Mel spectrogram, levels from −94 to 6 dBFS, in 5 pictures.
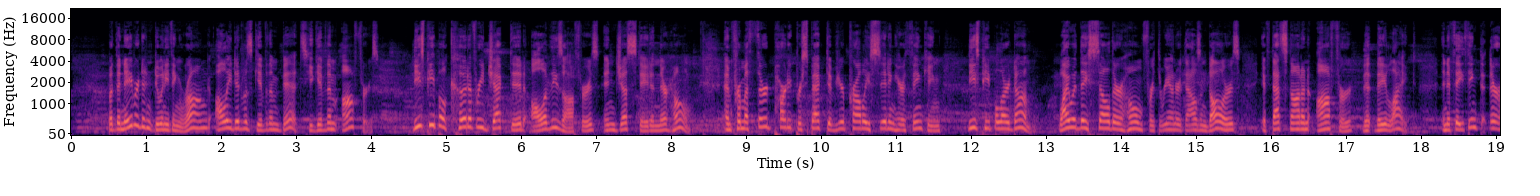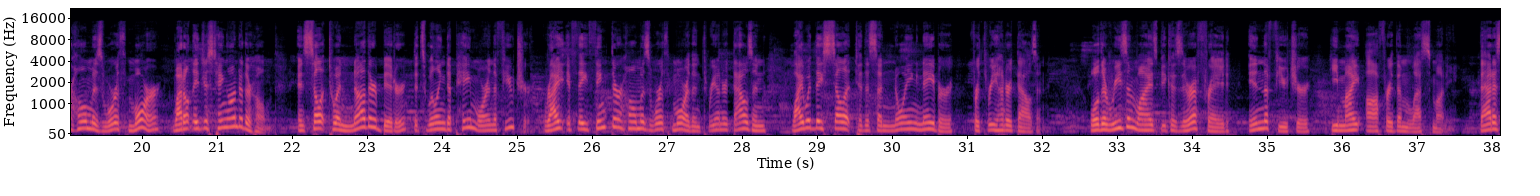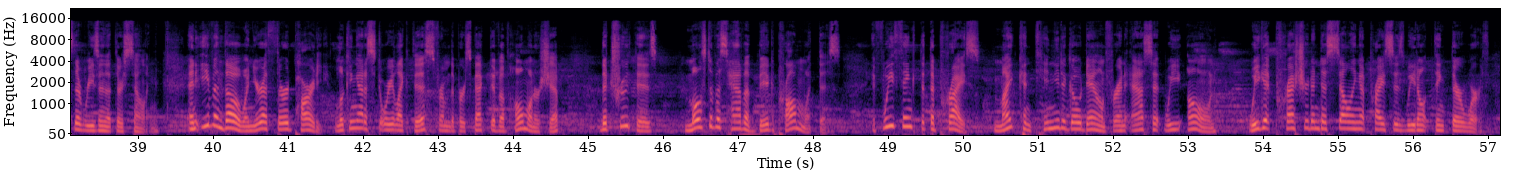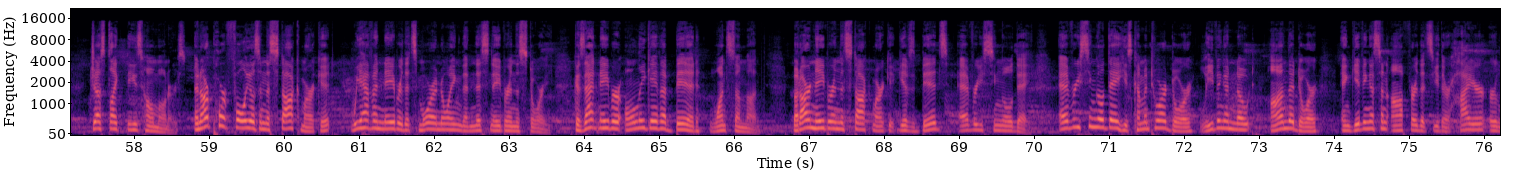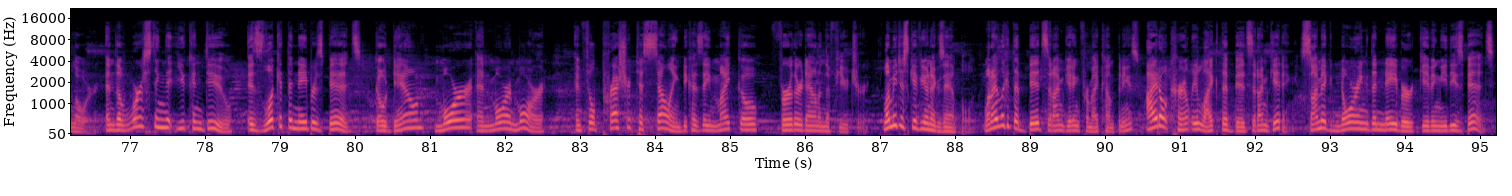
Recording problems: background chatter; faint; throughout; 3 voices, 20 dB below the speech

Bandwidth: 14.5 kHz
